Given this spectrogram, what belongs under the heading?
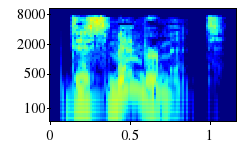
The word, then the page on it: dismemberment: British English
